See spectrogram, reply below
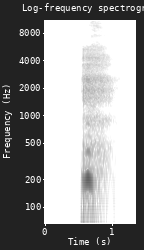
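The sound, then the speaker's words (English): A single heavy breath, an audible exhale with a slight voiced, sigh-like edge, lasting about half a second and fading out into silence. No one speaks. “You're breathing so hard.”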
